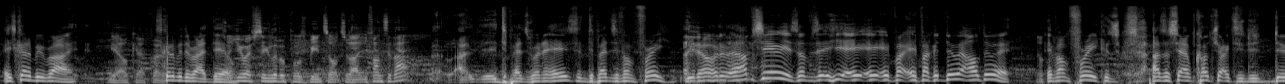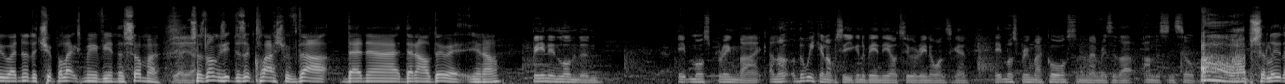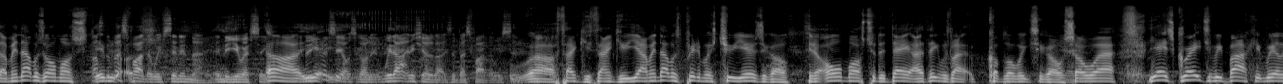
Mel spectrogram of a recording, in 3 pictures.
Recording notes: This weeks UFC show is slightly different as the majority of it was recorded backstage at the UFC London event.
